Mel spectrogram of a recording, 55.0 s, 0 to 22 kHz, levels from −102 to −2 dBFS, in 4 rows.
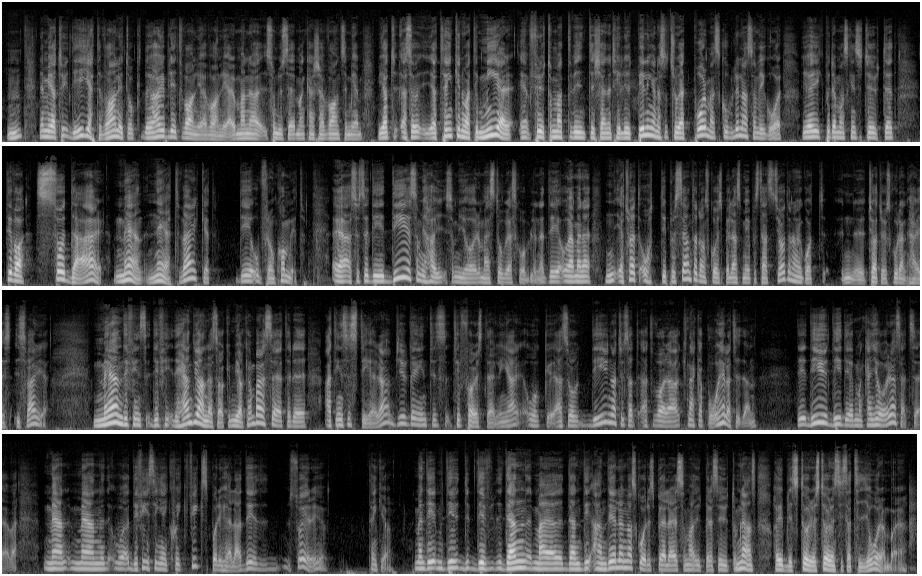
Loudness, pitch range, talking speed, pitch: -32 LUFS, 130-170 Hz, 215 wpm, 150 Hz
